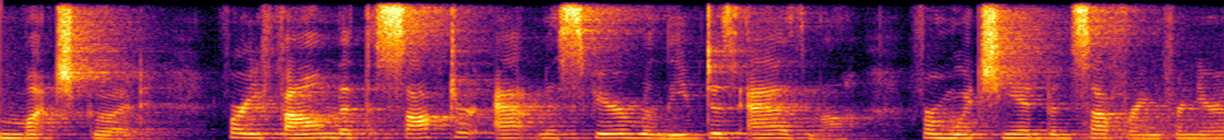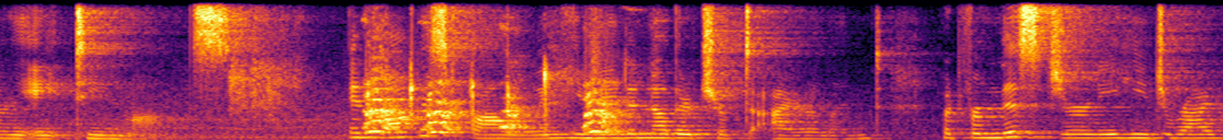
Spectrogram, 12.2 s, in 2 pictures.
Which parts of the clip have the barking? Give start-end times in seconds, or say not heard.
7.2-9.3.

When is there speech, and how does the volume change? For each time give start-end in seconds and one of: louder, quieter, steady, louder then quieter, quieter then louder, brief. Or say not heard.
0.0-12.1 steady.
